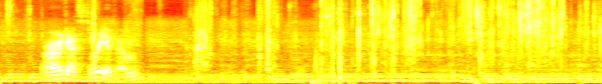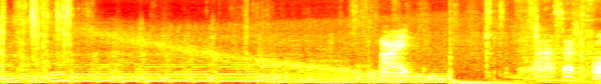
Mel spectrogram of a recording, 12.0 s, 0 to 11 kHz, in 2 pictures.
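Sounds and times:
background music: 0.0 - 12.0
foil pack crinkling and tearing: 1.9 - 7.0.

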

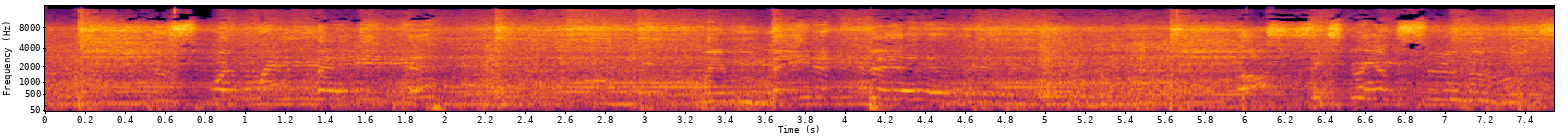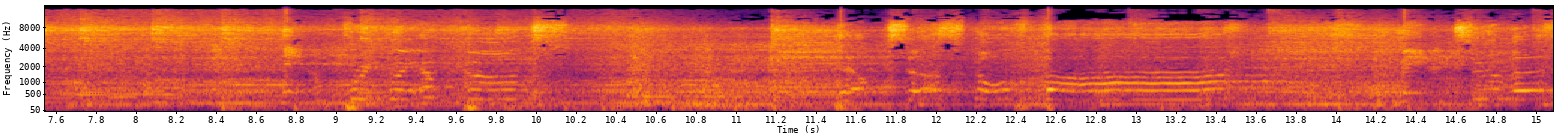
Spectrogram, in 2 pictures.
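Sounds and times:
bass guitar: 0.0 - 15.0
drum kit: 0.0 - 15.0
electric guitars: 0.0 - 15.0.

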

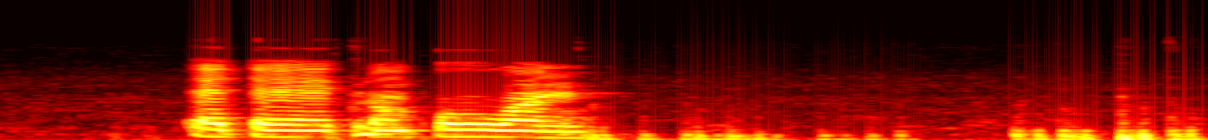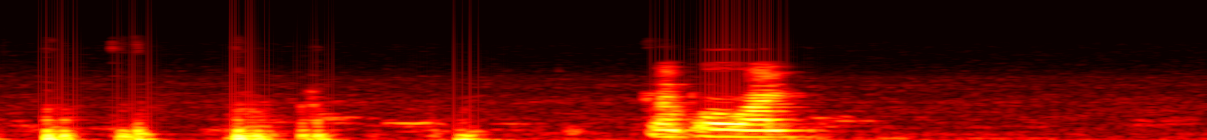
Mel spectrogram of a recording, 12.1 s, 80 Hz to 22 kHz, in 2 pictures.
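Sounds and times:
computer keyboard typing: 2.9 - 8.6.

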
